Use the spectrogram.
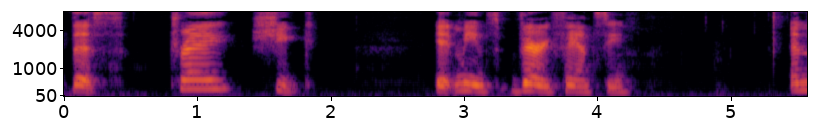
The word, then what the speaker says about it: très chic: Très chic.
